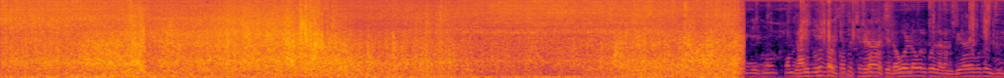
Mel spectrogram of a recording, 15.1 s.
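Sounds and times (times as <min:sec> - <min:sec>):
motorcycle engine running: 0:00.0 - 0:11.2
wind rush over microphone: 0:00.0 - 0:11.2.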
